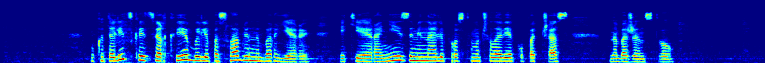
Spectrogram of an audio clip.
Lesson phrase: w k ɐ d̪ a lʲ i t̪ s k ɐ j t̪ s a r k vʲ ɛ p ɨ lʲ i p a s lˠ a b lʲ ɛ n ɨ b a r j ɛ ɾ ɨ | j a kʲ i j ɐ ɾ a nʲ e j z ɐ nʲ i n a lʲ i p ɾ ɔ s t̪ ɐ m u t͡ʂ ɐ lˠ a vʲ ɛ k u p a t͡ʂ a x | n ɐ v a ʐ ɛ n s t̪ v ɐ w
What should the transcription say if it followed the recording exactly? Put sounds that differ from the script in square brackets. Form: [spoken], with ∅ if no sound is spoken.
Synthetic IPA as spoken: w k ɐ [t̪] a lʲ i t̪ s k ɐ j t̪ s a r k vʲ ɛ [b] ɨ lʲ i p a s lˠ a b lʲ ɛ n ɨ b a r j ɛ ɾ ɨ | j a kʲ i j ɐ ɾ a nʲ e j z ɐ [mʲ] i n a lʲ i p ɾ ɔ s t̪ ɐ m u t͡ʂ ɐ lˠ a vʲ ɛ k u p a t͡ʂ a [s] | n ɐ [b] a ʐ ɛ n s t̪ v ɐ w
